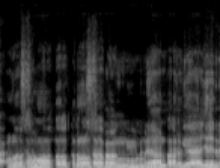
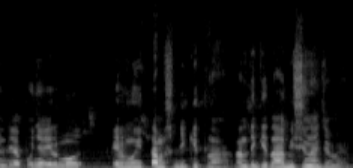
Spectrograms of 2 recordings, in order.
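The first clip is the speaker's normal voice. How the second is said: much softer, low-key aside; confiding aside; 3 semitones lower, 10 dB quieter than usual. Real, not acted. Man sizing up the preman to his companion, hushed aside.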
